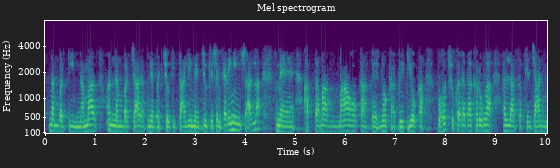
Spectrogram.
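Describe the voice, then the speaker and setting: A man preaching a sermon to women, telling a story dramatically and rising to cries when quoting. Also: a little high. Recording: tinny phone-like sound.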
